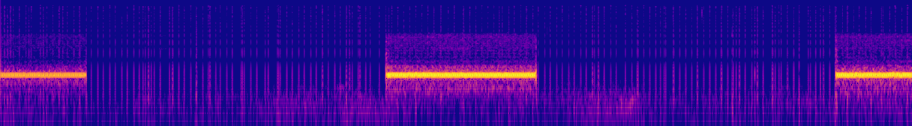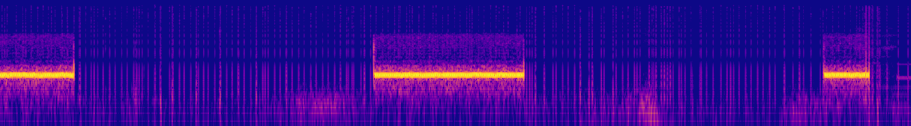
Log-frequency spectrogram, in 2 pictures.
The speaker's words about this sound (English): Here's a ring again.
